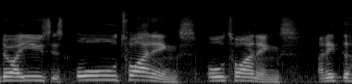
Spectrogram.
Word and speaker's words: Twinings: Wait, Twinings. You thought it was Twiddings. Oh, I've already said Twinings.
